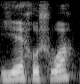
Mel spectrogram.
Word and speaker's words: Yehoshua: Alors, le fait de prononcer ce terme, c'est Yehoshua. Le voilà.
